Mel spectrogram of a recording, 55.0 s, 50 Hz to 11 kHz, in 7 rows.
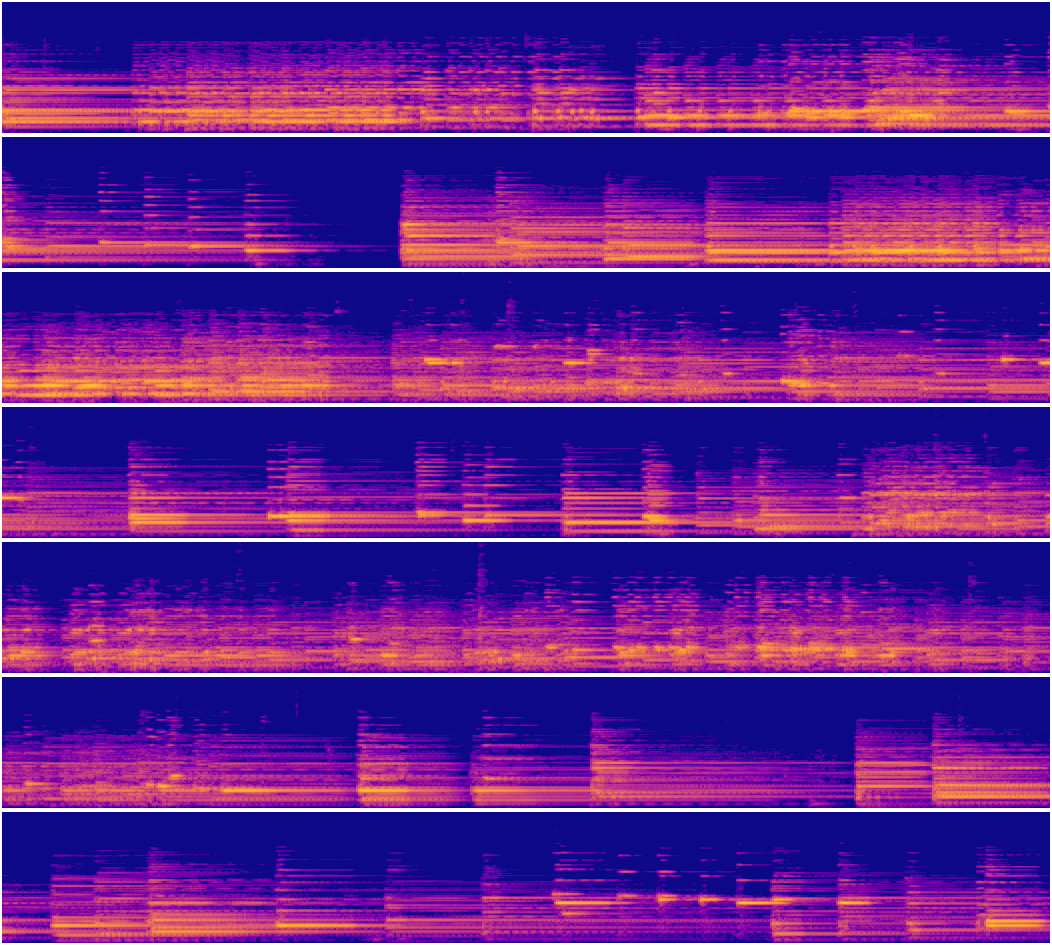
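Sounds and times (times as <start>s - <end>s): electric piano chords and melody: 0.0s - 55.0s.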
